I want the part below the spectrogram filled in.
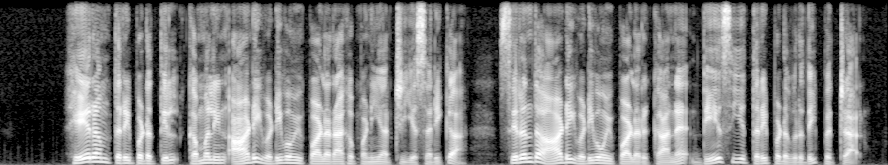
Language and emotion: Tamil, neutral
